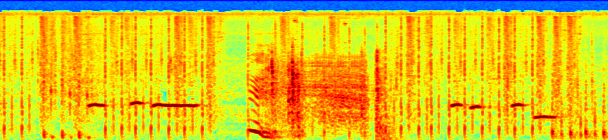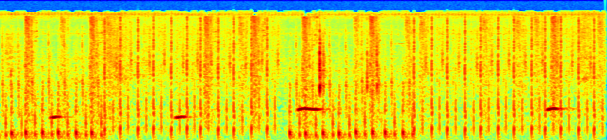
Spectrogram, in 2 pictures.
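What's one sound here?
Quick footsteps tap steadily on a wooden floor.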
